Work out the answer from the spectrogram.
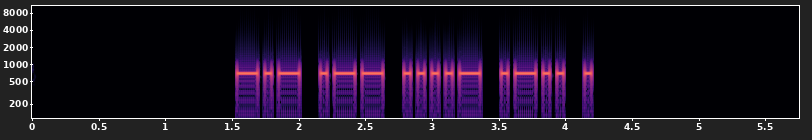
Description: Morse code, heard as a keyed tone, about 24 wpm, 700 Hz. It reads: KW4LE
